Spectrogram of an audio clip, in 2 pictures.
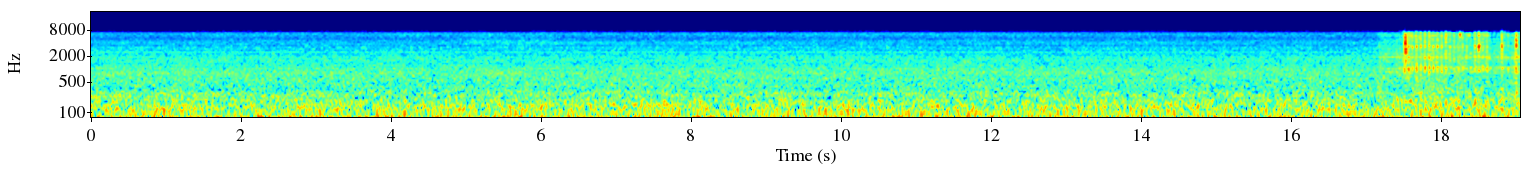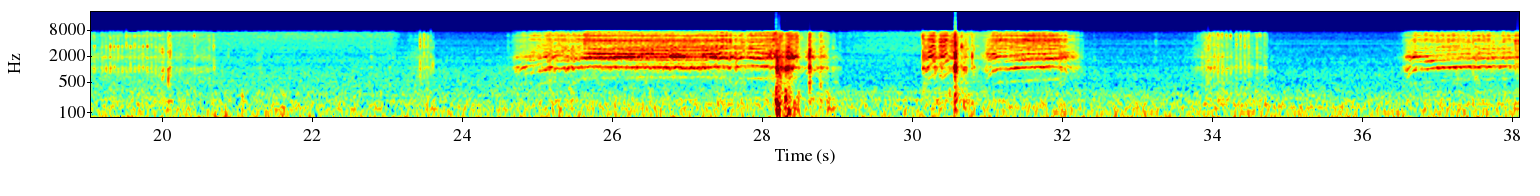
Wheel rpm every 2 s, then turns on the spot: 0, 0, 0, 0, 0, 0, 0, 0, 10, 30, 10, 0, 80, 160, 50, 90, 20, 10, 100.
16-22 34-36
